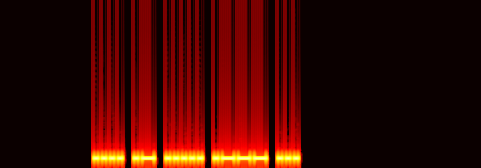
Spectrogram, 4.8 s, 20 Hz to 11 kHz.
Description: Morse code, heard as a keyed tone, about 30 wpm, 700 Hz. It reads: HA5JS
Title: DXCC-100 Call Signs - 5 Characters - 30wpm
